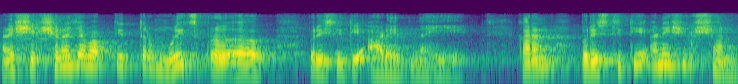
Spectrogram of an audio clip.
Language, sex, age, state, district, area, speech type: Marathi, male, 60+, Maharashtra, Satara, urban, spontaneous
